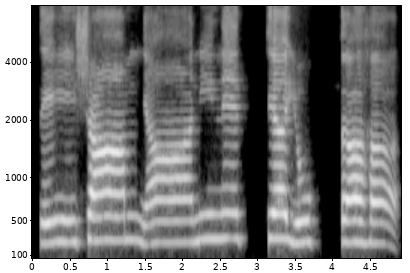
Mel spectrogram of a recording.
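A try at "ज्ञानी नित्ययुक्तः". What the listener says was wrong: No. No. Jnani is prolonged vowel.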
